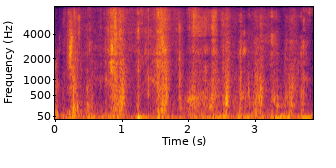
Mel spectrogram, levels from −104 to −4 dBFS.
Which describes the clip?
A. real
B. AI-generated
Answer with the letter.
A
